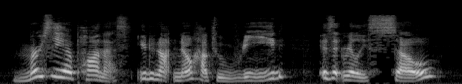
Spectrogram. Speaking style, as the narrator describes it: exclaimed Fräulein Rottenmeier, greatly horrified

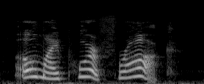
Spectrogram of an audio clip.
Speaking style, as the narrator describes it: cried the humblebee, gazing sadly

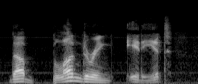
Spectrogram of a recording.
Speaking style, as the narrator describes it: Magnan spluttered

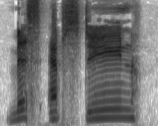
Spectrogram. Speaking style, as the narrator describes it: he bellowed

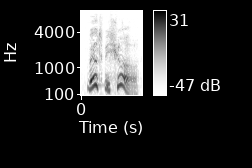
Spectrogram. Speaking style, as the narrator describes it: exclaimed Miss Chubb

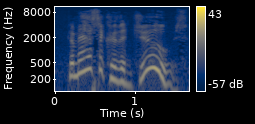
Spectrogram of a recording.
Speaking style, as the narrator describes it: said Huddle indignantly

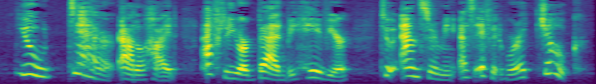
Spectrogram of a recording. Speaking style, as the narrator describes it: With raised voice she exclaimed

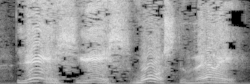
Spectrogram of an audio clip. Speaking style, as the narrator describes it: shouted Vladimir Brusiloff enthusiastically

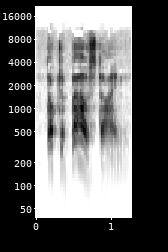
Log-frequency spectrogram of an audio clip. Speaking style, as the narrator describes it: exclaimed Cynthia

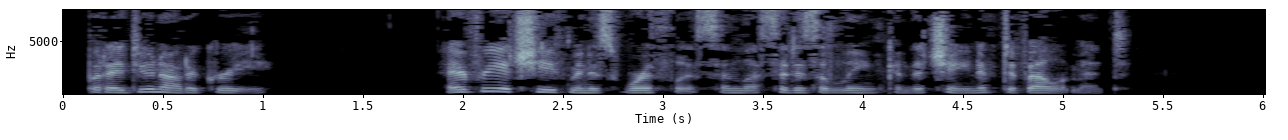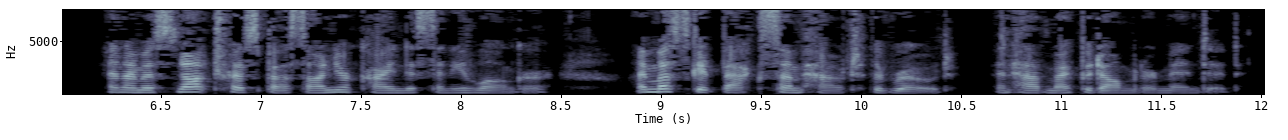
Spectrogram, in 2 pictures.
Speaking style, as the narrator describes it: I said quietly

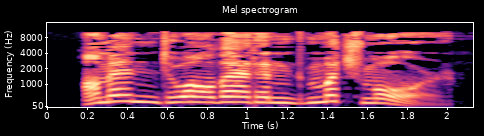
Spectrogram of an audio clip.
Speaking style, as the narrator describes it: shouted Toby

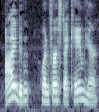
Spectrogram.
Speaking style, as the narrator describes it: said Mary

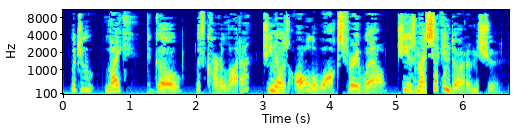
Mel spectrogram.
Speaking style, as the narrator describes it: she exclaimed

